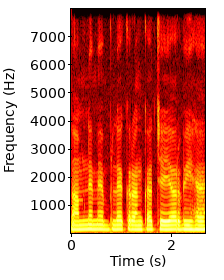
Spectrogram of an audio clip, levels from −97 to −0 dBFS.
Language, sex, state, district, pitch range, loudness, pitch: Hindi, male, Jharkhand, Deoghar, 145-150 Hz, -12 LUFS, 150 Hz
